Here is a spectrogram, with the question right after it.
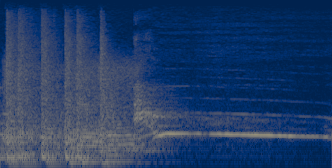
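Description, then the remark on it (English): A voice imitates a wolf howl, a long steady wavering tone that holds for about two seconds, following a few loud rhythmic bursts of noise at the start. “I'm a Teen Wolf. I'm gonna howl today.”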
